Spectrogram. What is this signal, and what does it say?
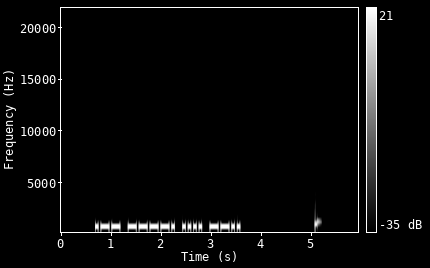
Morse code, heard as a keyed tone, about 22 wpm, 700 Hz. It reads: W9HZ
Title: USA Call Signs - 4 Characters - 3x Character Spacing - 22wpm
